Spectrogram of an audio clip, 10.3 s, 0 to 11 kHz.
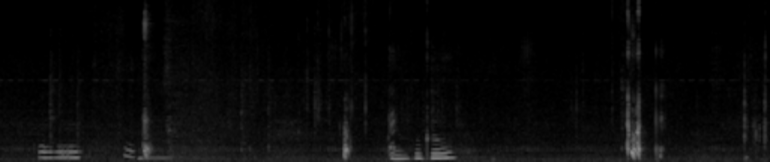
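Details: Hiccups in a newborn baby on day two in hospital: sharp, brief voiced catches at about 2, 4.6 and 8.4 seconds with babbling between.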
